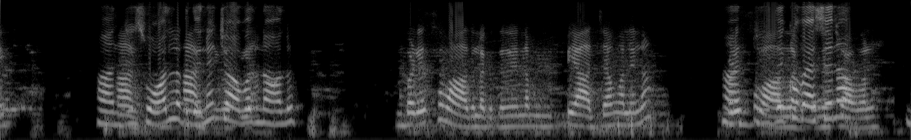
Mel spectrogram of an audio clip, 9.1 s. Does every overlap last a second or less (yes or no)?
no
